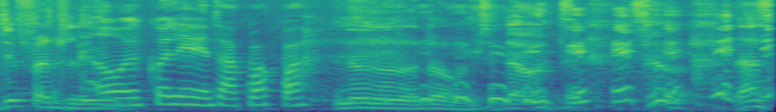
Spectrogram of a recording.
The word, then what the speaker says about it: Apapa: I'll try and pronounce it the way he pronounced for me. So I have Comrade Alhaji Bashiru Lamidi Apapa. That is Todomi Apapa.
